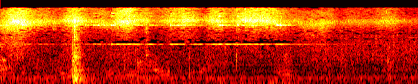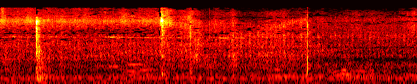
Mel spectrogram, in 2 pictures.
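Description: Hooves thud on a wooden truck ramp.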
